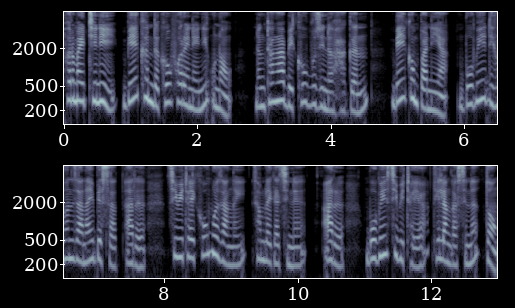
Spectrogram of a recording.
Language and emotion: Bodo, neutral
